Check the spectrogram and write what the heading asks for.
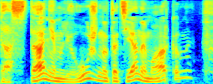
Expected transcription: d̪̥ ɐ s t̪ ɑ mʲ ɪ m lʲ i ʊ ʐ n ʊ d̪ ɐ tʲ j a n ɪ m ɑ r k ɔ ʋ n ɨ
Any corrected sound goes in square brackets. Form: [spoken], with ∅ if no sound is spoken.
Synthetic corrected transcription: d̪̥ ɐ s t̪ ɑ [nʲ] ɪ m lʲ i [u] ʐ n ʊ [t̪] ɐ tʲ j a n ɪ m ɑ r k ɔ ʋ n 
